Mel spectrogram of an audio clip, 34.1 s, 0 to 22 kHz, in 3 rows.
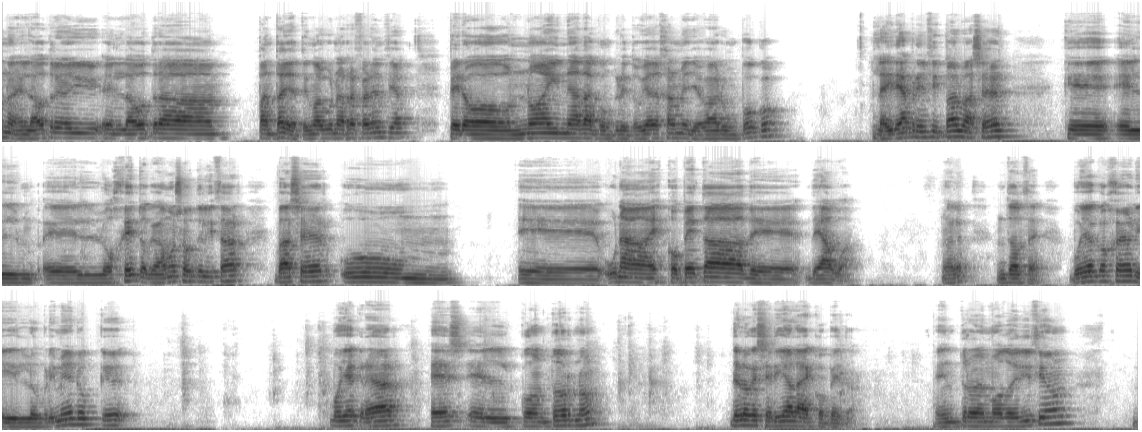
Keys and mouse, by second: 25.8 alt+m, 27.6 1, 28.1 right click, 28.4-32.2 ctrl+middle drag, 29.7 g, 30.5 click, 31.8 g, 32.2 click.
